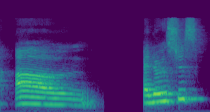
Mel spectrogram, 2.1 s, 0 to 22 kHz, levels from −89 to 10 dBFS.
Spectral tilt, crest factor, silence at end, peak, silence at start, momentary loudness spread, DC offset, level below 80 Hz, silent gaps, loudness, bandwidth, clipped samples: -4 dB/octave; 14 dB; 0.1 s; -6 dBFS; 0.15 s; 12 LU; under 0.1%; -74 dBFS; 1.04-1.43 s; -18 LUFS; 12.5 kHz; under 0.1%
